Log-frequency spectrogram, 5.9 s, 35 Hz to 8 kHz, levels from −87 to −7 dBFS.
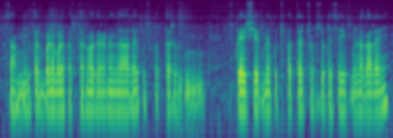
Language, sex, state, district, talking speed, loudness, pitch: Hindi, male, Maharashtra, Chandrapur, 245 wpm, -26 LUFS, 110 Hz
